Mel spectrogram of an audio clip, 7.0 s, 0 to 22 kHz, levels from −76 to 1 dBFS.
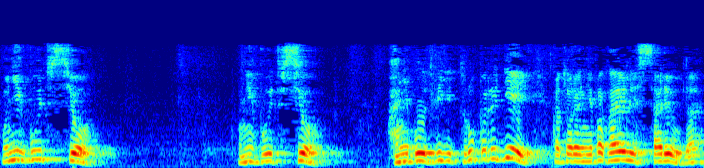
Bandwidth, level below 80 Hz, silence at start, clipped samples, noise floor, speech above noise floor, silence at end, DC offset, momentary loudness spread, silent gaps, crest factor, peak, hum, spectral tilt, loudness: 7.8 kHz; -58 dBFS; 0 s; under 0.1%; -53 dBFS; 38 dB; 0 s; under 0.1%; 11 LU; none; 16 dB; -2 dBFS; none; -7 dB/octave; -16 LUFS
